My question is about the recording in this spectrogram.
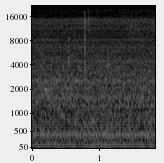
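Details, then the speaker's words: Just-booted desktop PC: a steady loud fan roar with a low hum and a mid-pitched tone over hiss, ramping up; the graphics card fan is spinning far faster than it should. "Well, actually, it's the graphics card one. Yeah, it is actually the graphics card fan. That's massive. Which shouldn't actually be going that fast."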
